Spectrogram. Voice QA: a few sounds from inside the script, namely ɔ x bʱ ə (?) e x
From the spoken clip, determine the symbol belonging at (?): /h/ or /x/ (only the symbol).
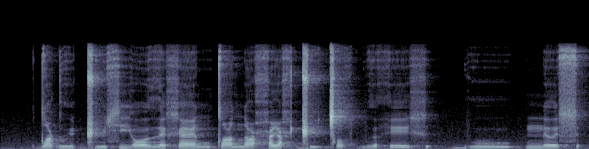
h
